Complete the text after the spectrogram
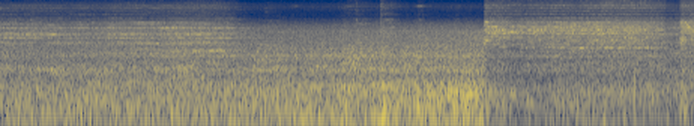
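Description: A train rumbles and clatters along the track close by.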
